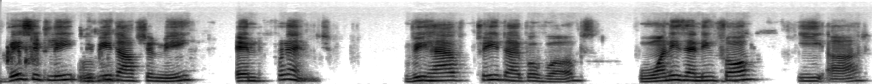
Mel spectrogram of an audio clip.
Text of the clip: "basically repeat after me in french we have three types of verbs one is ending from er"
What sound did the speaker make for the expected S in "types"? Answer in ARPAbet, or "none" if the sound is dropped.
none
